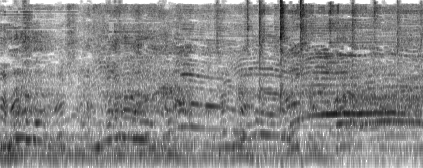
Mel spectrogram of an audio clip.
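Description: A crowd of people talking and shouting over one another with raised voices during a scuffle, with one voice held long and high near the end.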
